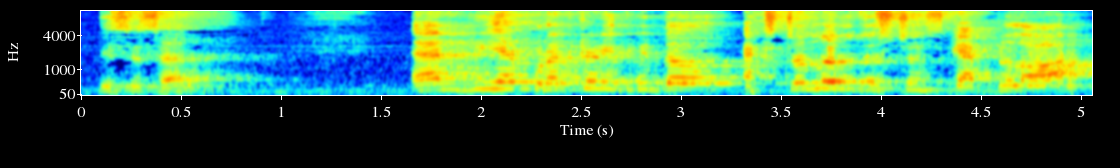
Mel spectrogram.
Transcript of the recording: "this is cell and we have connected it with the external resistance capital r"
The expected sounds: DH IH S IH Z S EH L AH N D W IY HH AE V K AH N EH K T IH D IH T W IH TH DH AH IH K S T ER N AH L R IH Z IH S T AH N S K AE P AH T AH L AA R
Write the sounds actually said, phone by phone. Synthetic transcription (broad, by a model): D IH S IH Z S EH L AH N D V IY HH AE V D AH EH K T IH D IH T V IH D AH IH K S T ER N AH L R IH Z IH S T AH N S K AE P AH T AH L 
